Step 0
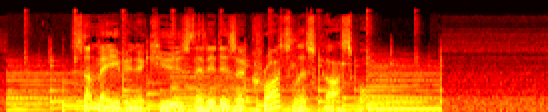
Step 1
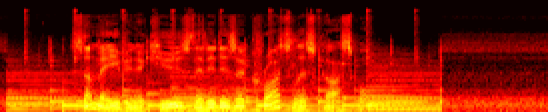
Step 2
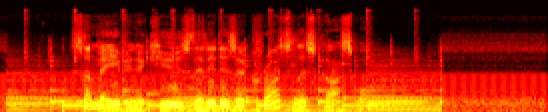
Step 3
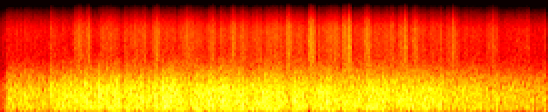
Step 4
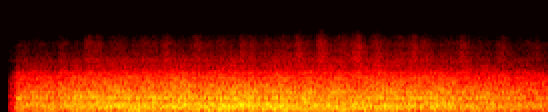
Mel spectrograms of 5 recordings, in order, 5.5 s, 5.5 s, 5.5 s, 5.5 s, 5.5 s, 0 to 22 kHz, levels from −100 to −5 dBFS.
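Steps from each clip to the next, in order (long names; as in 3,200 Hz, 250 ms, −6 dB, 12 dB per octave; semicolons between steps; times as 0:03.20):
octave-band graphic EQ 125/250/1,000/2,000/4,000/8,000 Hz −8/+7/−11/−10/+5/−11 dB; level −6 dB
comb filter 2.5 ms, depth 34%; hum with harmonics 60 Hz, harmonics 24, −55 dBFS −2 dB per octave; in parallel at −10.5 dB: sine wavefolder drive 4 dB, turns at −13.5 dBFS; on the sum: level −2.5 dB
downward compressor, threshold −25 dBFS, peak gain reduction 7 dB; cochlear-implant simulation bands 2; bouncing-ball delay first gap 560 ms, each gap 0.85×, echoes 5; level +7 dB
in parallel at −3.5 dB: gain into a clipping stage and back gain 23.5 dB; on the sum: high-frequency loss of the air 330 metres; convolution reverb RT60 0.60 s, pre-delay 77 ms; level −3 dB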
